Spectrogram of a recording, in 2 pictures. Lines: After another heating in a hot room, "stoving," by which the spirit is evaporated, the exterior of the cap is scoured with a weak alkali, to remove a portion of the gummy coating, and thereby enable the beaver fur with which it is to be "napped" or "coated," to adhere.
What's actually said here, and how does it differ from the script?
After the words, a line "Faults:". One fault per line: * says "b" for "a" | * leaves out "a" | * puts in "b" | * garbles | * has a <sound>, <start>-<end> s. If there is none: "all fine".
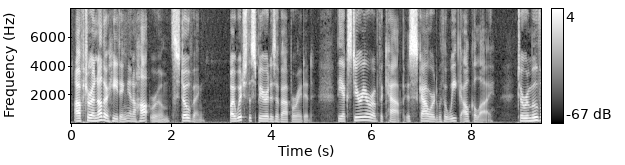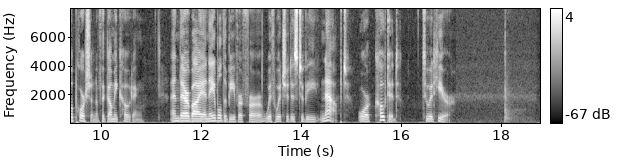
After another heating in a hot room, "stoving," by which the spirit is evaporated, the exterior of the cap is scoured with a weak alkali, to remove a portion of the gummy coating, and thereby enable the beaver fur with which it is to be "napped" or "coated," to adhere.
Faults:
* has a thud, 18.1-18.7 s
